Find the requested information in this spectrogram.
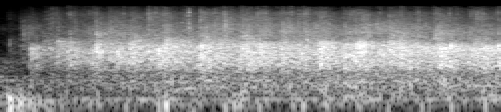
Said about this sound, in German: So, des Weiteren müssen wir natürlich auch noch den Stura nennen, weil normalerweise muss man da Geld bezahlen. Die haben einfach gesagt, was? CCC? Okay, cool. Lasst mal das Geld stecken. Auch für die bitte einen Applaus.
